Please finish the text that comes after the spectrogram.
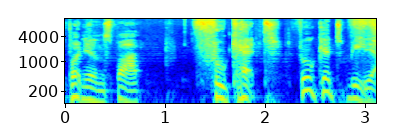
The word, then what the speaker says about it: Phuket: Phuket. Phuket Beach. Phuket, yes.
